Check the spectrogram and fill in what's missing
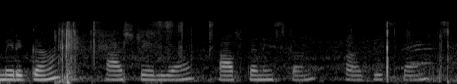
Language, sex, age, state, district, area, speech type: Telugu, female, 45-60, Andhra Pradesh, Konaseema, rural, spontaneous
